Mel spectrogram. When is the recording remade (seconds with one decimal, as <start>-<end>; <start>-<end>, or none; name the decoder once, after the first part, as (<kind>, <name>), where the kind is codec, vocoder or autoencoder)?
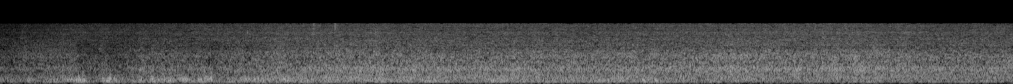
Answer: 0.4-1.3 (autoencoder, DAC-VAE)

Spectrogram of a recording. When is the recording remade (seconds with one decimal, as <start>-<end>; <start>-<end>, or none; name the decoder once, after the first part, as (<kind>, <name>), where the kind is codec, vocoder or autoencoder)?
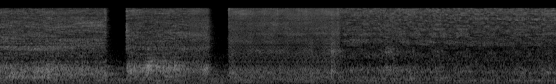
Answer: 1.9-3.4 (autoencoder, DAC-VAE)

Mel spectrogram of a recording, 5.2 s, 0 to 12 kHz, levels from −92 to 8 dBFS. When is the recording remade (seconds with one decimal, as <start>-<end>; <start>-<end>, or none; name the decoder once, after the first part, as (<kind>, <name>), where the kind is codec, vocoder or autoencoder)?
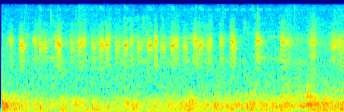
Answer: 4.3-5.2 (autoencoder, DAC-VAE)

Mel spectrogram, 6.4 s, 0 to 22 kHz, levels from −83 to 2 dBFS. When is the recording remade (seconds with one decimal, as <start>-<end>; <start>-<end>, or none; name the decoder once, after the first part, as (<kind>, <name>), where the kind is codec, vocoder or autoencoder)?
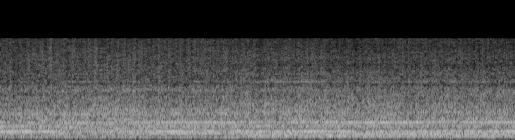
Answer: none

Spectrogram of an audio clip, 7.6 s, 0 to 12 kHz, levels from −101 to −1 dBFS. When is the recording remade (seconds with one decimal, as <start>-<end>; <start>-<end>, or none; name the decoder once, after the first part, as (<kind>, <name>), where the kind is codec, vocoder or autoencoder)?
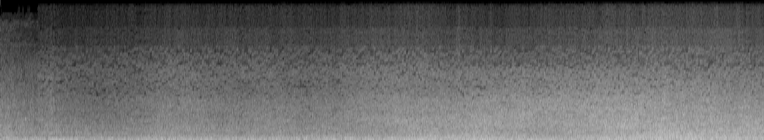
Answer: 0.0-0.7 (autoencoder, DAC-VAE); 1.3-2.2; 2.7-3.7; 6.4-7.6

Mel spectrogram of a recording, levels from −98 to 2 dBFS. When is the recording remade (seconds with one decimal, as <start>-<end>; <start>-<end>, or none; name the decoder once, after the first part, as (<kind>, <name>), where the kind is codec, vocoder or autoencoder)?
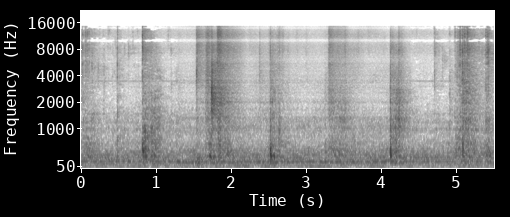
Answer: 1.3-4.4 (autoencoder, DAC-VAE)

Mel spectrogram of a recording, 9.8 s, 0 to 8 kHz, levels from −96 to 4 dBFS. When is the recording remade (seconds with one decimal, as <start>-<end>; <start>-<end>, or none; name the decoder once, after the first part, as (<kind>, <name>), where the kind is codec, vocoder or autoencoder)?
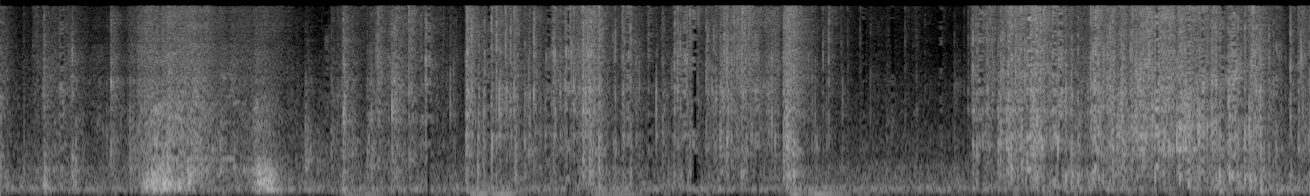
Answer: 0.5-2.2 (autoencoder, DAC-VAE); 5.4-6.1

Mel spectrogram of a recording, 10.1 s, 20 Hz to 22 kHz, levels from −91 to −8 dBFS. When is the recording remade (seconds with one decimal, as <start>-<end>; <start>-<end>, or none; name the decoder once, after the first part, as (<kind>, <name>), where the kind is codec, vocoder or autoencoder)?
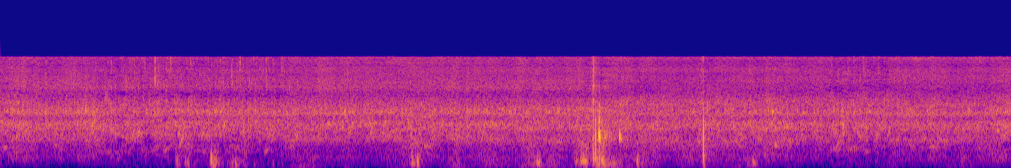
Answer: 0.0-1.0 (autoencoder, DAC-VAE); 2.9-8.3; 8.9-10.1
